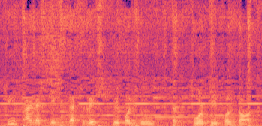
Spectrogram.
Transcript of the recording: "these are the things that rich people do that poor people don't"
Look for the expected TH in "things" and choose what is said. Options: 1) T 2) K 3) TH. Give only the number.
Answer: 1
